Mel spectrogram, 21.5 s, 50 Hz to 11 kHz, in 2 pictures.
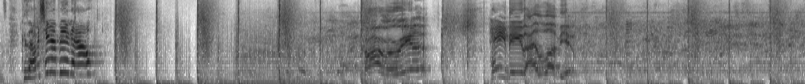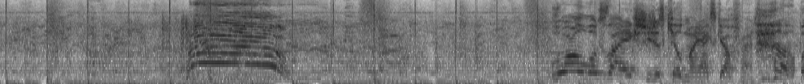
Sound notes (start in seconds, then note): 8.5 all chatting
